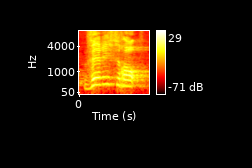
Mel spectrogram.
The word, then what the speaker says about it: vérifierons: ne le prononce pas nous vérifierons nous vérifierons le eux ne se prononcent pas vous oublierez le e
